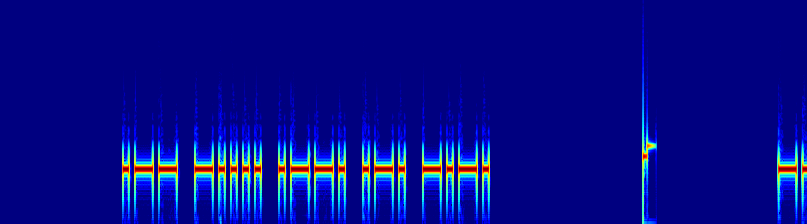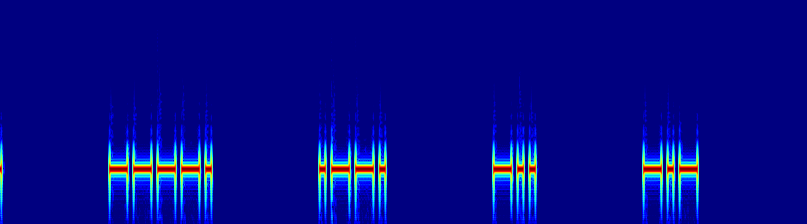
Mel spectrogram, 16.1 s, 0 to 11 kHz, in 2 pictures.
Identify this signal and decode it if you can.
Morse code, heard as a keyed tone, about 20 wpm, spaced as for 10 wpm, 700 Hz. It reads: W6PRC N9PDK
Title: USA Call Signs - 5 Characters - 6x Character Spacing - 20wpm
